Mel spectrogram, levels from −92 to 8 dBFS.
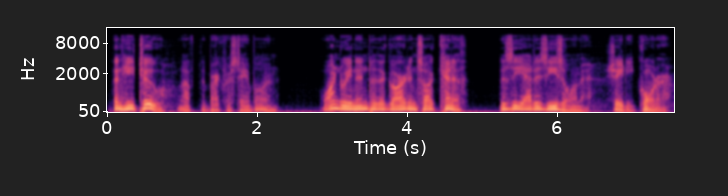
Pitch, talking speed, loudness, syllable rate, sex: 115 Hz, 175 wpm, -17 LUFS, 5.5 syllables/s, male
